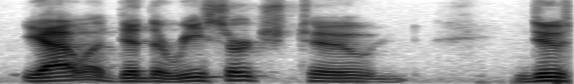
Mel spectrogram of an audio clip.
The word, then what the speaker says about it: Yahweh: We uh are the first to prove that it is pronounced Yahweh.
